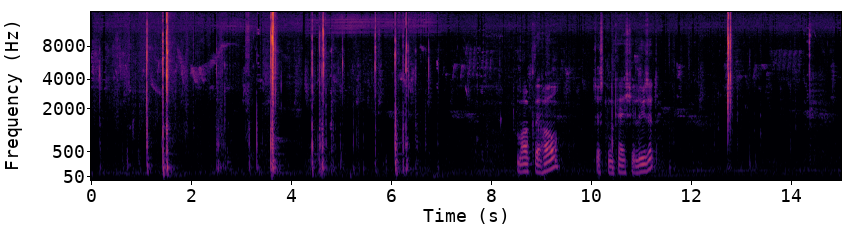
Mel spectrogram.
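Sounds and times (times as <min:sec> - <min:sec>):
hand tool clicks and knocks: 0:02.5 - 0:03.8, 0:04.4 - 0:07.0.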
